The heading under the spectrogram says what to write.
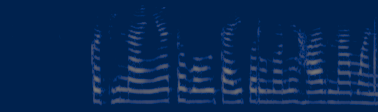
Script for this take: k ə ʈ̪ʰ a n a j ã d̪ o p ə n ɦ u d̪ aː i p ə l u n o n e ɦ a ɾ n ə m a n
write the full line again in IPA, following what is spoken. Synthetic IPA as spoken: k ə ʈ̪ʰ i n a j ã t̪ o b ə ɦ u t̪ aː i p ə ɾ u n o n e ɦ a ɾ n a m a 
